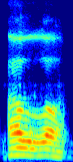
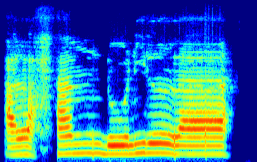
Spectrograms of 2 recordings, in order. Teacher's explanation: ketika yang tipis a jangan kebawa tebal o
